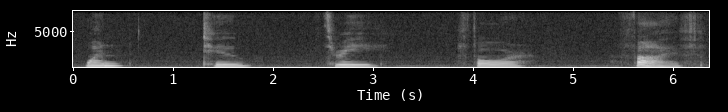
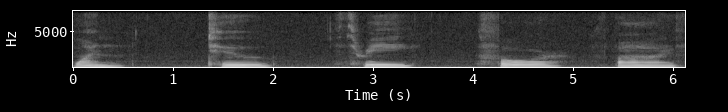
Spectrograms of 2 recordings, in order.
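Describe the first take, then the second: No difference in how they are said.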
